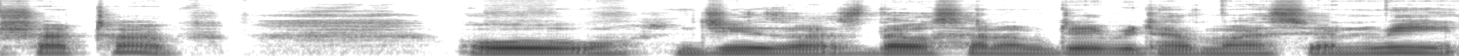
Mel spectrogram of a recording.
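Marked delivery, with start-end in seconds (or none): none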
